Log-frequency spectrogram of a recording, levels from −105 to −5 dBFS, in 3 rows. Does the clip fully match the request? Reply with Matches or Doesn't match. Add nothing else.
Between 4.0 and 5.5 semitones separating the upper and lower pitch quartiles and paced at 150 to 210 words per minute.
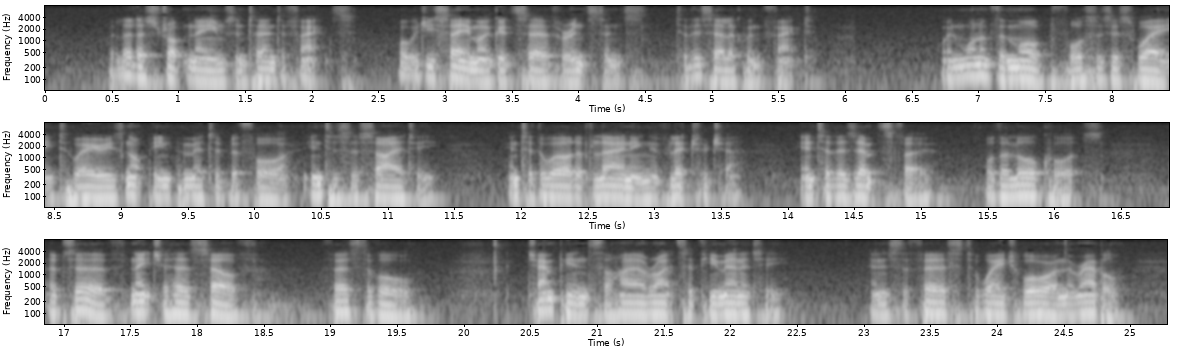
Doesn't match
